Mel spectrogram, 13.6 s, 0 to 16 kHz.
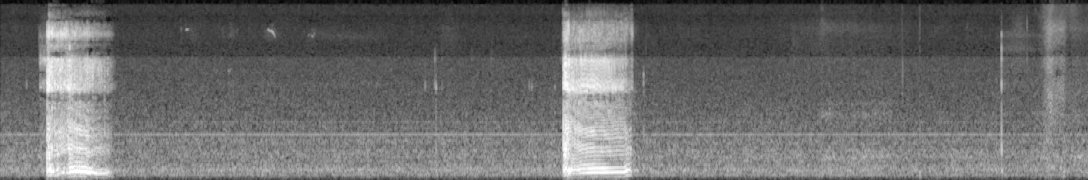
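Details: Chihuahua named Zefir, ten years old in summer 2020, snoring while asleep indoors: two loud, harsh rasping snores about six seconds apart, each near a second long, with quiet room hiss between.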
